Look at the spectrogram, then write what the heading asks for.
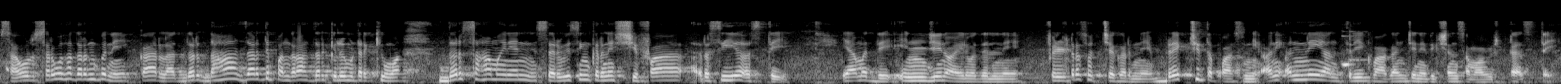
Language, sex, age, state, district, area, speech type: Marathi, male, 18-30, Maharashtra, Sangli, urban, spontaneous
